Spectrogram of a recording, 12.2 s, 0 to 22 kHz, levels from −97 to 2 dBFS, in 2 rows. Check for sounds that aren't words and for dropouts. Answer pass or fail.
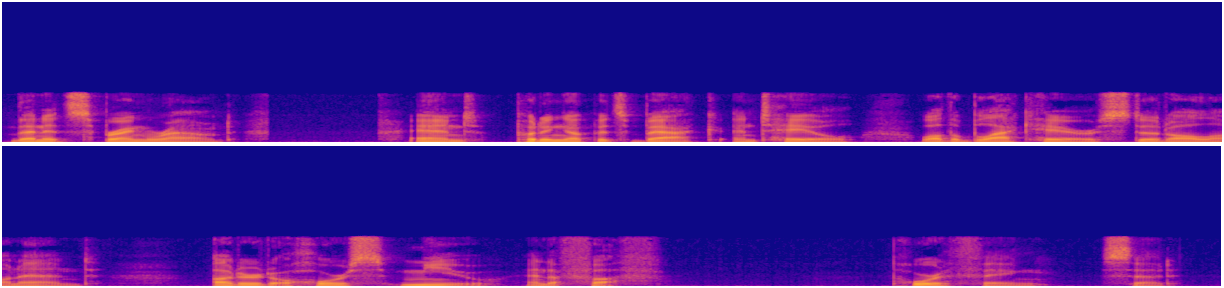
pass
